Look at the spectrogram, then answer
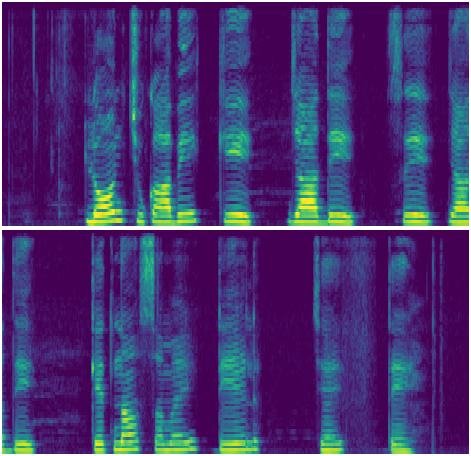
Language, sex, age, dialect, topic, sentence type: Magahi, female, 18-24, Southern, banking, question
